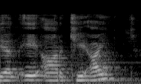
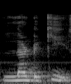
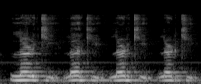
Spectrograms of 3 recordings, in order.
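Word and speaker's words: लड़की: It's la, da, ki, and below the da you will see a small dot, ladki. So that's not da sound, that's not ra sound, that's like between them, ladki, right?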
